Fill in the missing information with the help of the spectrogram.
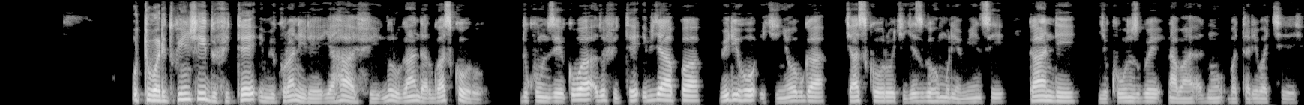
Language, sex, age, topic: Kinyarwanda, male, 18-24, finance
